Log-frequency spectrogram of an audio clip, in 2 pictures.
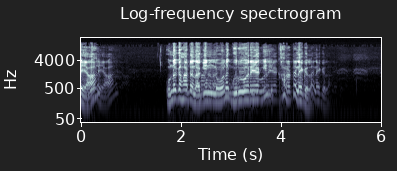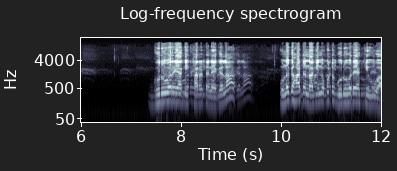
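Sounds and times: man preaching: 0.0s - 0.6s, 1.6s - 5.0s, 7.4s - 9.3s, 10.0s - 12.0s
faint bird calls: 5.1s - 7.4s.

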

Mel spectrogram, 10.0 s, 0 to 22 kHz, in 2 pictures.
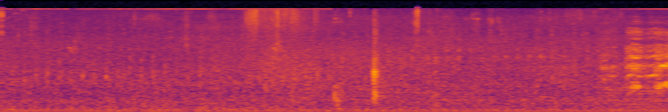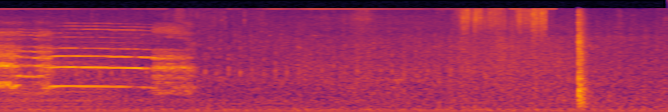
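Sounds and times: rooster crowing: 4.5s - 6.6s.

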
